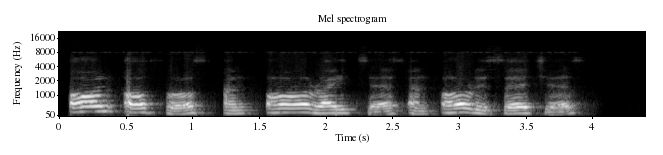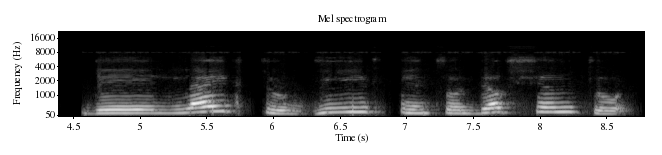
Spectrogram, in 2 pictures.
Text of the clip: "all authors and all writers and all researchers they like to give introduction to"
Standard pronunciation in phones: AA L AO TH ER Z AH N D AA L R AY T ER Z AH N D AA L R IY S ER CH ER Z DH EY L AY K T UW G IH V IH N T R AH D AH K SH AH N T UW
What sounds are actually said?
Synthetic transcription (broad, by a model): AA L AO F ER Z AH N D AA L R AY T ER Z AH N D AA L R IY S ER CH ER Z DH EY L AY K T UW G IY V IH N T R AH D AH K SH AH N T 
